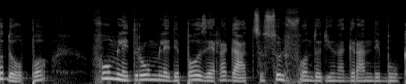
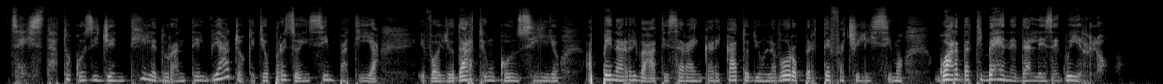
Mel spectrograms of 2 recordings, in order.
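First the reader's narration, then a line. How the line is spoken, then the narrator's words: Whisper amid deafening cawing. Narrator (Italian): Tra il gracchiare assordante dei saluti e delle congratulazioni, Fumle Drumle bisbigliò a Nils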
